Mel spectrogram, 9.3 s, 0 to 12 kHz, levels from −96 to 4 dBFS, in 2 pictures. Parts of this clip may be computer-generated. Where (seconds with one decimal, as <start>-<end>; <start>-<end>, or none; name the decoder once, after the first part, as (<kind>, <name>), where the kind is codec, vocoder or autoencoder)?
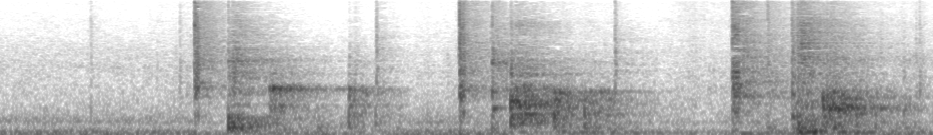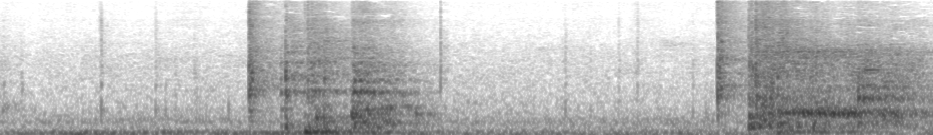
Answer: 3.7-7.1 (vocoder, BigVGAN v2)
